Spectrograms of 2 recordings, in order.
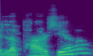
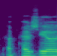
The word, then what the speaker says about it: arpeggio: well uh la la how do you say lapagio is yeah i'm not a music guy but is that like the beginning of music is that is that is that right it's arpeggio is like the intro so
